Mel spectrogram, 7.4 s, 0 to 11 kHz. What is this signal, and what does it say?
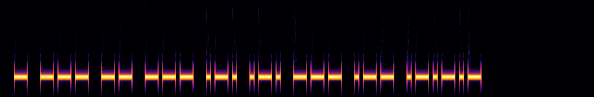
Morse code, heard as a keyed tone, about 22 wpm, 700 Hz. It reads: TOMORROW.
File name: practice / 22wpm / Sentences with 3-Word Phrases - 22wpm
